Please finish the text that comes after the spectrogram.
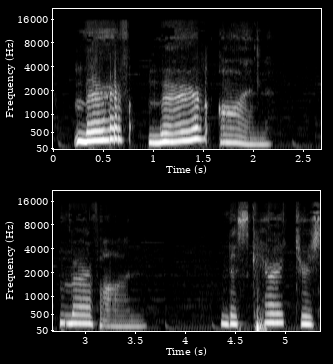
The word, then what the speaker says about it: Mervon: Yeah, it's Mervon. That's the pronunciation. The pronunciation. Mervon.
